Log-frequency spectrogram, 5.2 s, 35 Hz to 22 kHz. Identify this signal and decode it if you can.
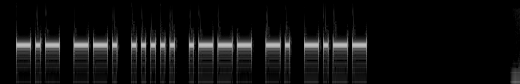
Morse code, heard as a keyed tone, about 25 wpm, 700 Hz. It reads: KG5JNY
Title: USA Callsign DE Callsign - 6 Characters - 25wpm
